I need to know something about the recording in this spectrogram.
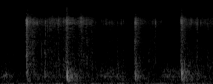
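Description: A few faint, irregular clicks and rustles of handling as a plush rabbit-ear headband is gripped and lifted off the head.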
